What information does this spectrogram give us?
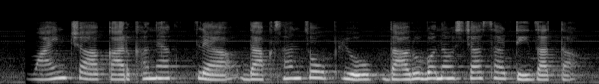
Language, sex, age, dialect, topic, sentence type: Marathi, female, 31-35, Southern Konkan, agriculture, statement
